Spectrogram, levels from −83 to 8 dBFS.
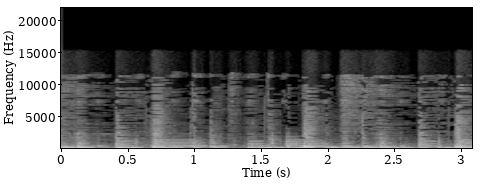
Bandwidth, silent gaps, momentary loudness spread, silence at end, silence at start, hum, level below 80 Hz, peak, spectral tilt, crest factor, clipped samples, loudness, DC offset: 12.5 kHz; none; 4 LU; 0 s; 0 s; none; -16 dBFS; -2 dBFS; -6 dB/octave; 14 dB; under 0.1%; -17 LUFS; under 0.1%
